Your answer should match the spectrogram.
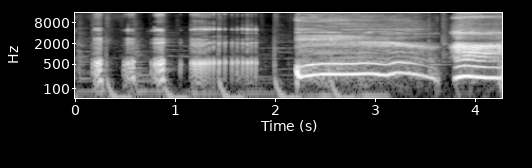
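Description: A woman's drawn-out wordless vocal sounds: a short croaky rattle, then a long held 'ehh' at one steady pitch for about a second and a half, and another held sound starting just before the end.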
